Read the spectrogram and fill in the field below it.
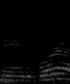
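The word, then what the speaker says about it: Liane Gabora: next up is if I say it correctly Le lean you're up uh my name is lean gabora and I'm at the University of colia and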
